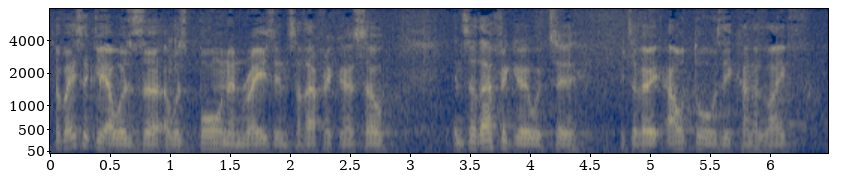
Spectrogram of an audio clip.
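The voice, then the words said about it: South African accent. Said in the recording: “by the accent people will tell you, not a dub or from Ireland ... your background from South Africa”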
